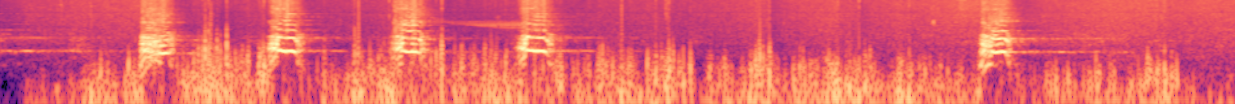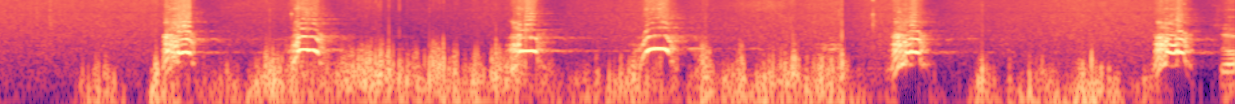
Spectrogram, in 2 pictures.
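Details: Mona, a dog, barking at other dogs: short, sharp barks in quick pairs and singles, about a dozen over twelve seconds with irregular gaps, over a steady low rumbling background noise.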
